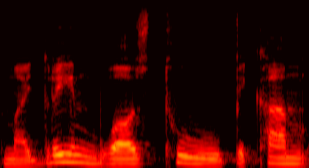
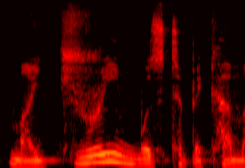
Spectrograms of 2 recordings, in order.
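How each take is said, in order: First: The word 'to' has a full, strong vowel. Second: The word 'to' has a reduced, weak vowel. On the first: The speaker calls it wrong. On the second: The speaker calls it right. "we would expect to"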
